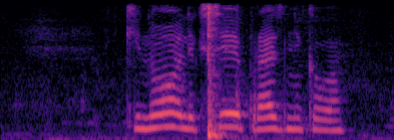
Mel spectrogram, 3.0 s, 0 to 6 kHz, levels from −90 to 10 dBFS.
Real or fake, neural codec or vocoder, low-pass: real; none; 5.4 kHz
